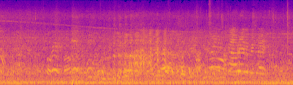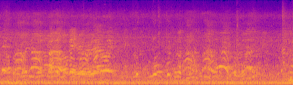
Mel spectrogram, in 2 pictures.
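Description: Several men talk and shout with animation nearby.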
